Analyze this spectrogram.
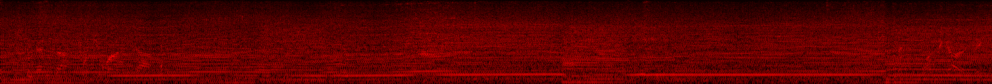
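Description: A race car engine drones steadily at a low pace, shifting pitch now and then.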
